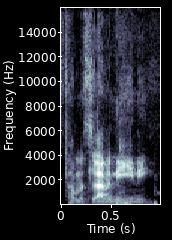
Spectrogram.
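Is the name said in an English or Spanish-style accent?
Spanish. The name is said with a Spanish-style accent. The speaker calls it right.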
